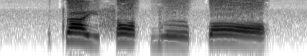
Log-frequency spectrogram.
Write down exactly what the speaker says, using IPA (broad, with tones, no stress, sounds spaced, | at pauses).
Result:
t̪ a˥˨ j s ɔː˥˨ t̚ b ɯː˧˩ p ɔː˥˨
